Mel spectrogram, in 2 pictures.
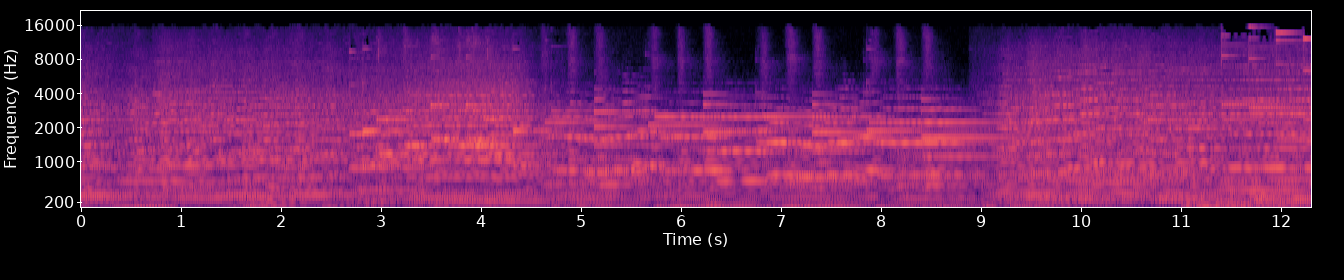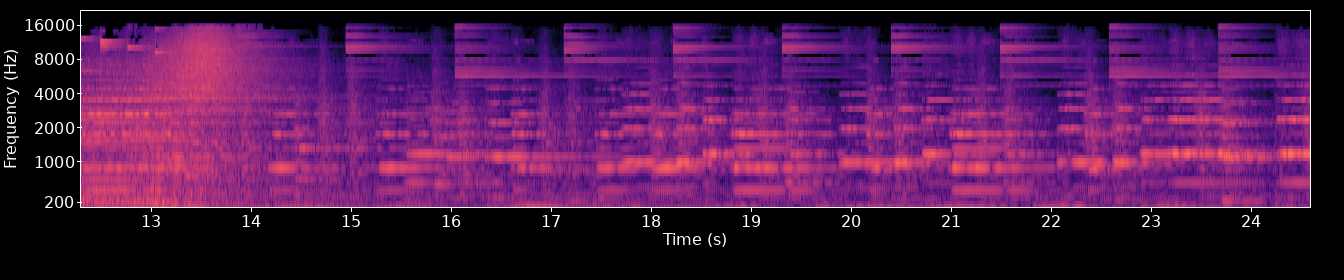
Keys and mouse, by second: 0.0 alt+z, 0.6 g, 0.9 z, 1.5 click, 1.8 g, 1.9 z, 2.5 click, 3.4 g, 3.7 z, 6.1 click, 9.4 click, 9.6 e, 11.0 click, 11.4 Tab, 11.8 s, 13.0 click, 13.9 KP_7, 14.7 g, 15.7 click, 16.1 middle click, 18.0 middle click, 20.6 right click, 21.0 click.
